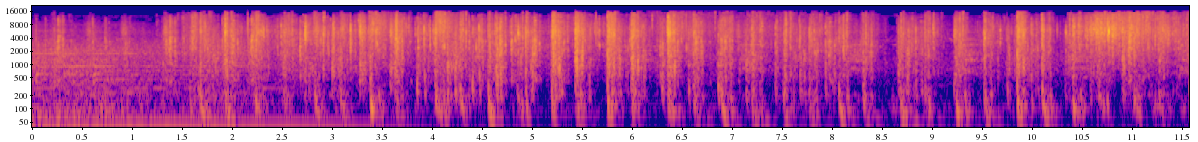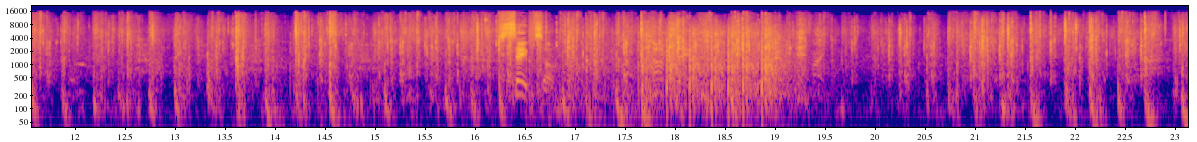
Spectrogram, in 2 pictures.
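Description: Footsteps run quickly over dry grass and gravel.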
